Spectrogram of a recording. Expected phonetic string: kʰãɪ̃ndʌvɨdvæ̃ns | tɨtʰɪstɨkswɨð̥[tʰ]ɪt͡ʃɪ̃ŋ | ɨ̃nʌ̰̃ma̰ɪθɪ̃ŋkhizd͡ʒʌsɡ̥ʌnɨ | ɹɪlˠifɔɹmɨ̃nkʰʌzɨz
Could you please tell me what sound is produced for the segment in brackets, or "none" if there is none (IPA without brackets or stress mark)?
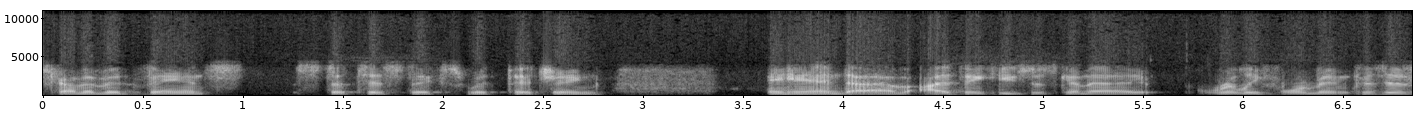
pʰ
